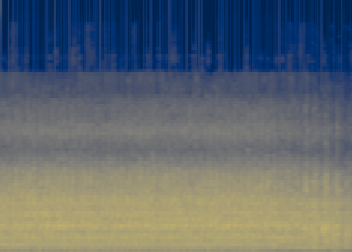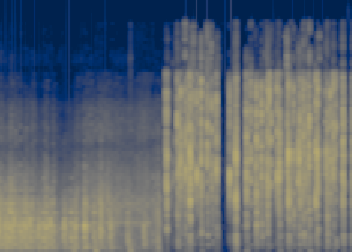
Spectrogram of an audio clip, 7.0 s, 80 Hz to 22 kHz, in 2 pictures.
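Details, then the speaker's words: 26 HP Kohler V-twin lawn tractor under load. It runs uneven and lumpy at about four firing pulses a second, then fades, running on one cylinder. Rich black exhaust smelling of unburned gas after two years of intermittent misfires. Ignition coil suspected. "so I've had an intermittent problem with this tractor where it starts missing and it seems like it's running on just one cylinder and that's what I demonstrated when I was driving it up here it was running on one cylinder"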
